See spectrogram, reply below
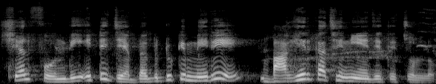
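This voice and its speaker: A storyteller narrates a children's animal fable from a script. The voice sits in a middle register and moves up and down with very lively intonation. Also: mid-range voice, brisk, slightly rough.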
